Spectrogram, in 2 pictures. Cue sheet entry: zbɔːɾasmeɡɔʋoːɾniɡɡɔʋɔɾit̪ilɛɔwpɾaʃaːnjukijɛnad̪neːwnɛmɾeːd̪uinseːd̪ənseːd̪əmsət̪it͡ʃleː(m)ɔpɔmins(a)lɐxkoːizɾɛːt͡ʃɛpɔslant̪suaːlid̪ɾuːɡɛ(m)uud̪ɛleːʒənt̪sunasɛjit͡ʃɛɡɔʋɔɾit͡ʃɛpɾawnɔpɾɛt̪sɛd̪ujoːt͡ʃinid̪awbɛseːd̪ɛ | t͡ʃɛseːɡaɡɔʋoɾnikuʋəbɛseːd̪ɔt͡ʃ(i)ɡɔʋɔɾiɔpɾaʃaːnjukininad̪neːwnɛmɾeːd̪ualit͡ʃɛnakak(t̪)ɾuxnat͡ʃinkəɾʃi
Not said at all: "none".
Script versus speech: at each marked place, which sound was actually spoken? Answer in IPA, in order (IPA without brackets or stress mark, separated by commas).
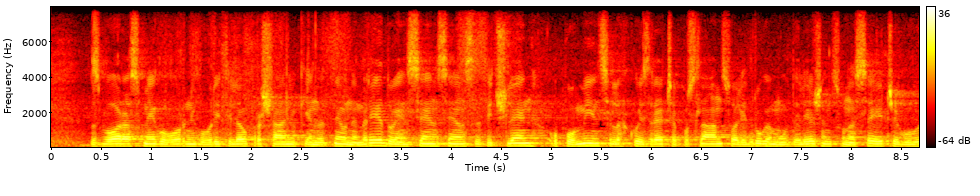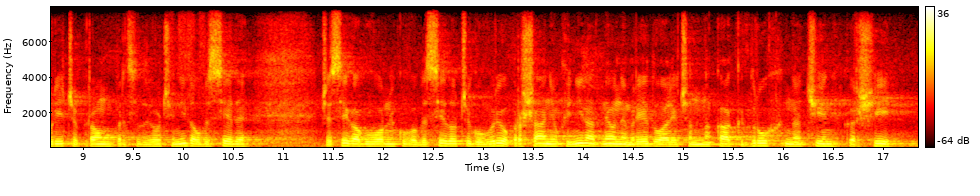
n, ɛ, m, ɛ, d̪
